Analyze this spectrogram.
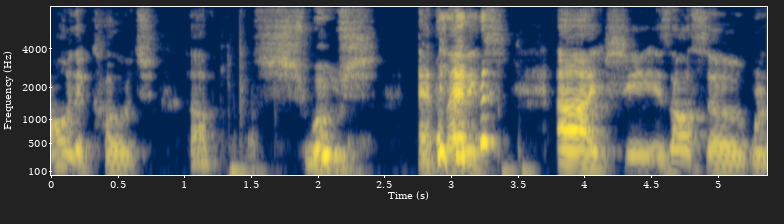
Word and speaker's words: Swoosh: Swoosh?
